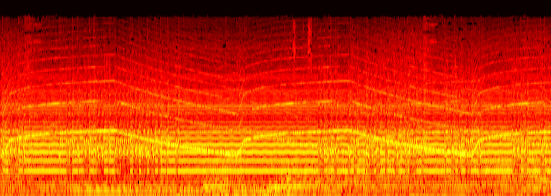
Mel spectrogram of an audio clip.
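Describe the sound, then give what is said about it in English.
A loud emergency vehicle siren switched to its alternate tones sweeps up and down in long repeating wails, layered over a steady high tone and a rumbling engine underneath, with no talking. “Now I can activate my alternate tones.”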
